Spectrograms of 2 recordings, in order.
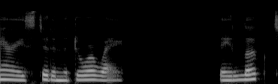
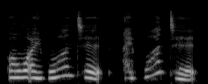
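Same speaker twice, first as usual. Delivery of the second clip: put-on child's begging, pitched higher; 7 semitones higher than usual. A narrator's reading. Laura begs Pa for the Indian baby, higher pleading. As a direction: plead like a little girl who wants something badly. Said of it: "Laura begged".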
